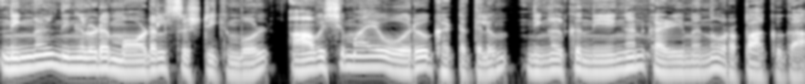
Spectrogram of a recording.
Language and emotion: Malayalam, neutral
